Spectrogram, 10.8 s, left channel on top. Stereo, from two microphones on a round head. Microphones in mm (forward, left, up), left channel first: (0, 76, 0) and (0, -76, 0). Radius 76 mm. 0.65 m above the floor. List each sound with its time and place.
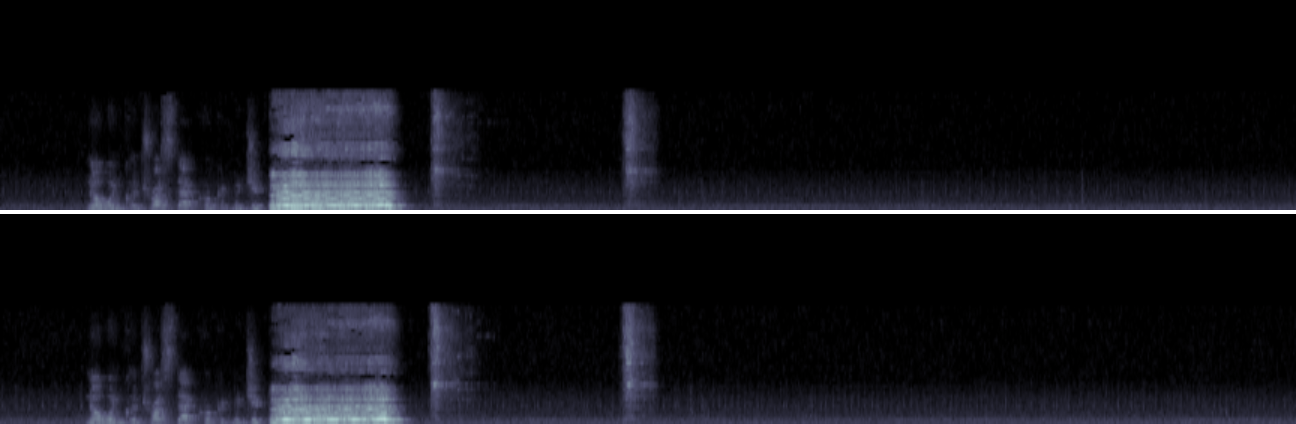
0.7 s a woman speaking: 10° right (ahead or behind), 1.9 m
2.2 s a scream: 40° left (ahead or behind), 0.9 m
3.6 s a rattle: 45° right (ahead or behind), 1.5 m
